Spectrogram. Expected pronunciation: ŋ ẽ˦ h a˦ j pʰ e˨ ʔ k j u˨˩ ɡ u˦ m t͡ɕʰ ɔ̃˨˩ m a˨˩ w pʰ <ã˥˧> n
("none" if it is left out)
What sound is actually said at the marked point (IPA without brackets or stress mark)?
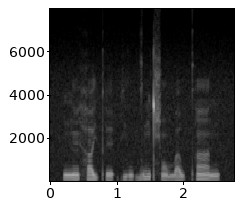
ã˥˧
